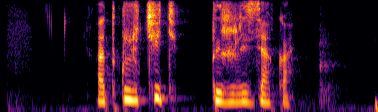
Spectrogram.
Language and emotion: Russian, angry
